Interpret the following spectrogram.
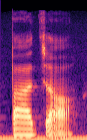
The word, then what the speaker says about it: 빠: to say purple Okay, when you say purple there's that slight 빠 sound So you say purple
